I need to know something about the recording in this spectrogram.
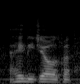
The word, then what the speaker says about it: Haley Joel Osment: I can never pronounce his name. Haley Joel Osment, is it? Haley Joel Osment.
